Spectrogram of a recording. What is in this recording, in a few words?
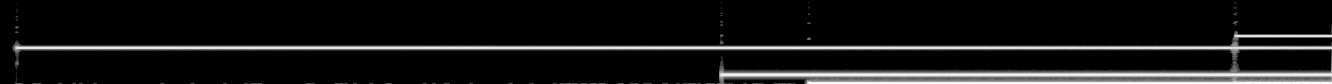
gamma chimes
